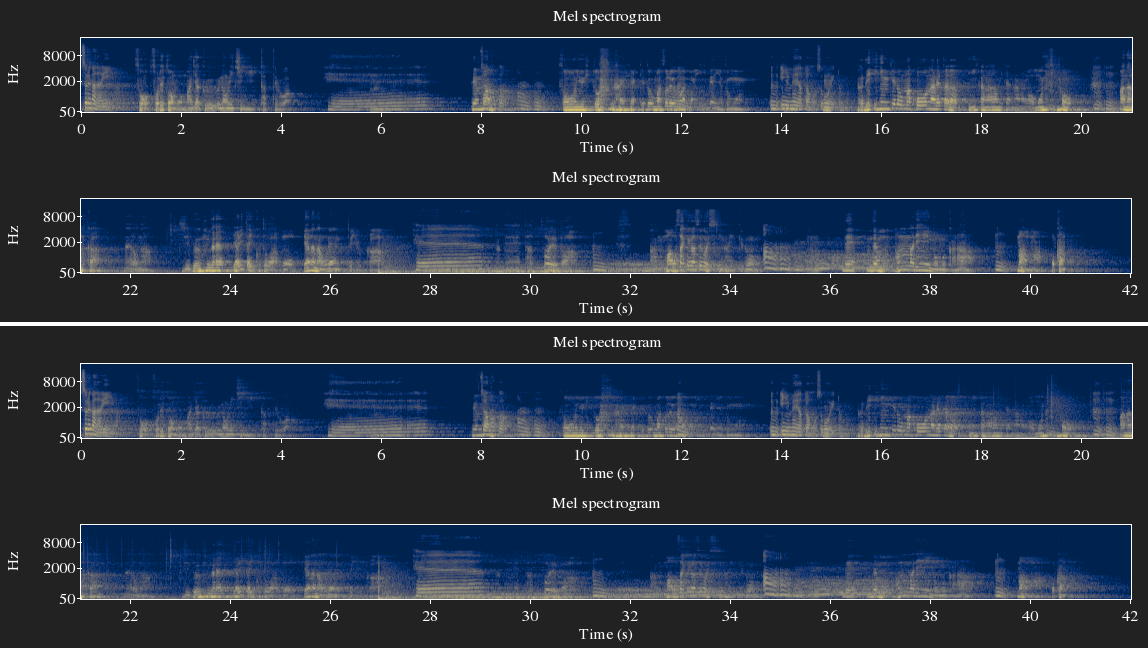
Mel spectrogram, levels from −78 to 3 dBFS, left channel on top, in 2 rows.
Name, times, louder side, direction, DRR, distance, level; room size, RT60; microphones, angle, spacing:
voice 1, 0.0-0.8 4.9-7.0 8.0-9.3 11.9-12.2 13.8-15.3 19.4-19.5 20.2-20.8 27.7-29.1 31.3-31.7 34.7-35.6 39.3-39.6, right 1 dB, 10° right, 8 dB, 0.4 m, -30 dB
voice 2, 1.1-4.2 5.8-6.2 7.8-8.4 9.6-13.3 14.1-14.4 14.8-15.1 15.5-19.9 20.2-20.4 20.8-21.4 21.9-22.5 23.0-27.1 29.3-31.0 31.8-32.0 32.4-34.7 35.5-35.8 36.2-38.9 39.7-40.7, left 5 dB, 65° left, 11 dB, 0.3 m, -26 dB
Crackle, 17.5-27.0, equal, 45° right, 2.5 m, -43 dB
sound 1, 27.8-31.0 31.3-34.4 35.2-37.2, equal, 20° left, 1.4 m, -33 dB
16.0 x 11.5 x 5.0 m, 2.8 s
head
